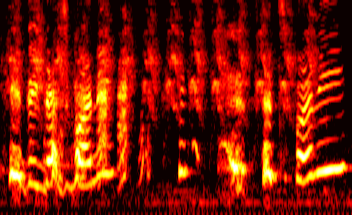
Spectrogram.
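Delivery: high, giggling words through laughter; laughing. Real, not acted. After a slip of the tongue, asking through laughter. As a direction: laugh while you talk.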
